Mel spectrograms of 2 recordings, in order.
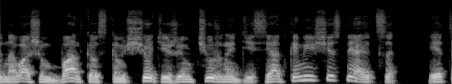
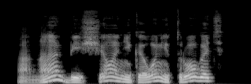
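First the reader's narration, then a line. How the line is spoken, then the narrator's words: Calm reply. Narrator (Russian): спокойно ответил Муха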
